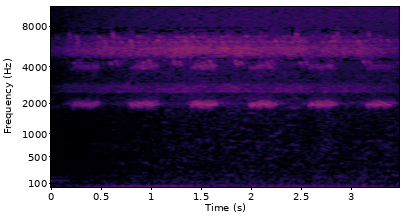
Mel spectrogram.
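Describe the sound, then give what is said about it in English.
Crickets chirp steadily in a continuous high trill, with regular pulsing bursts about every half second over a faint low background hum. Fairly quiet and even throughout, with no voices. “there's, like, some crowd noises, and then there's crickets.”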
